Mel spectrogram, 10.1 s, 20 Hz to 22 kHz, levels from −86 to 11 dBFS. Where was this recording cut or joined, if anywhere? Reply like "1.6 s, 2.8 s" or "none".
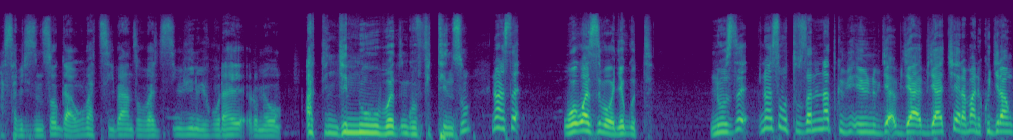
2.9 s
